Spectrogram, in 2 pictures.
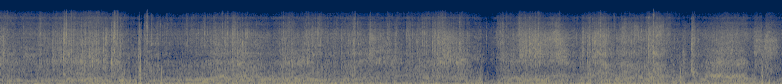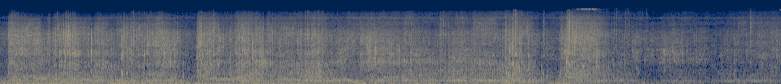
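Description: Mountain bike ridden fast along a dirt trail: wind buffeting the camera microphone in a steady rumble, tyres running over the dirt, and frequent sharp knocks and rattles from the bike over bumps. It grows quieter over the last few seconds as the bike slows.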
